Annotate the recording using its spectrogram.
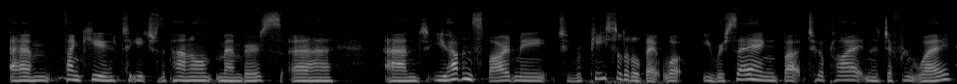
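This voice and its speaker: A woman from Belfast, giving measured conference remarks from the floor, with frequent ums and uhs. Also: on the low side. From Belfast, Northern Ireland. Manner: measured, with frequent 'um' and 'uh' fillers. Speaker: head of a human rights network, speaking from the floor.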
